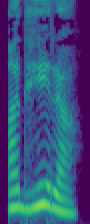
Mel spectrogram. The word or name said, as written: ಅಧೀರ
